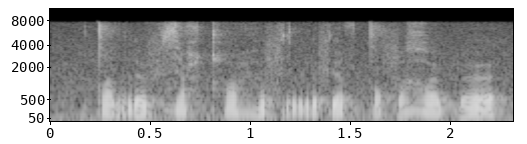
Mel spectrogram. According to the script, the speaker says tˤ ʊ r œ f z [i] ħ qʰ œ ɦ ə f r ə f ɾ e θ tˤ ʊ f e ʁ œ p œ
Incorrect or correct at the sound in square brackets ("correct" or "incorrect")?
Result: correct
